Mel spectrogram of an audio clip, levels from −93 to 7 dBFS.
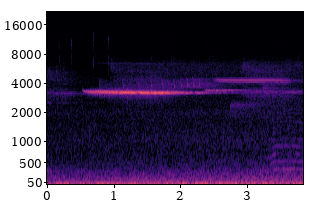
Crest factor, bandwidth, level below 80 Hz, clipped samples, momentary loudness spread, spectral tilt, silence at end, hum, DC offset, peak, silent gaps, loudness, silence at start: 14 dB; 12 kHz; -50 dBFS; under 0.1%; 20 LU; -2.5 dB/octave; 0 s; none; under 0.1%; -24 dBFS; none; -32 LUFS; 0 s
